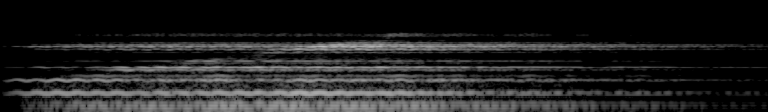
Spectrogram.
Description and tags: Steel Glass
A pad made with Octopus AU.
dminor, fx, major, pad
